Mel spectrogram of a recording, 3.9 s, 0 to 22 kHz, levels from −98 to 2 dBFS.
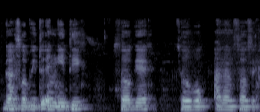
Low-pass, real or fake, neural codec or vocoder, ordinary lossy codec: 10.8 kHz; real; none; none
